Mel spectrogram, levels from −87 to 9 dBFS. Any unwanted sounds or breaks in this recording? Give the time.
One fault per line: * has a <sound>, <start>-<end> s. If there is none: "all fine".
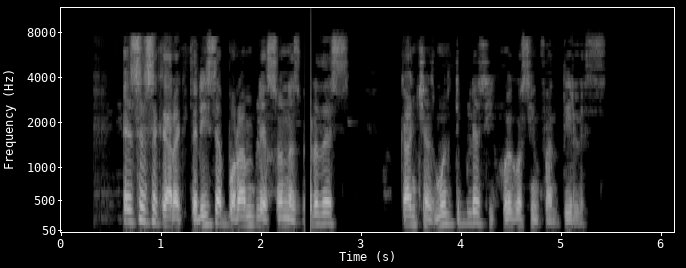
* has a dropout, 2.4-2.5 s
